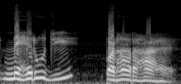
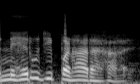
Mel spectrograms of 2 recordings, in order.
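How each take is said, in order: First: Wrong sentence read out slowly, word by word; slow quoted example. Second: Said in the usual way. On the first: Shown as a demonstration. Teacher reading a wrong sentence aloud to students, slow and deliberate. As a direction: spell out the faulty sentence for the class. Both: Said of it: "देखिए बोलने से ही लग रहा है".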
